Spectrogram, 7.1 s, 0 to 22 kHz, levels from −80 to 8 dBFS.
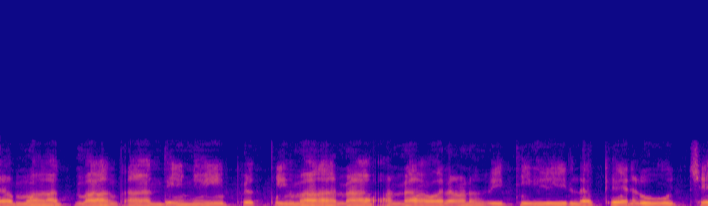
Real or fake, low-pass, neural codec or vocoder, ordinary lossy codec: fake; 7.2 kHz; codec, 24 kHz, 1.5 kbps, HILCodec; MP3, 64 kbps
